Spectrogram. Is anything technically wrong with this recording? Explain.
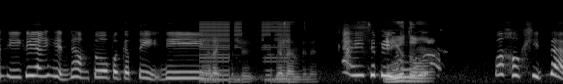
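Yes, the speech has three kinds of fault: a GSM phone buzz, speech suppressed in double talk, and an echo leak.

From 2.00 to 2.90 s a GSM phone buzz sits about 9 dB below the speech. A nearby 2G handset transmitting in bursts 217 times a second is rectified by the audio circuitry. The result is a raspy 217 Hz buzz with many harmonics that comes and goes because the phone is transferring data.

At 2.33 to 2.44 s, 2.60 to 2.77 s, 3.38 to 3.45 s and 4.18 to 4.52 s the speech dips briefly, by around 10 dB and by about 15 dB in the last stretch. This is likely speech suppressed in double talk: the echo canceller, unable to separate near speech from far-end echo while both sides talked, turned the signal down.

From 3.33 to 3.49 s a very faint delayed copy of the speech trails about 293 ms behind. This is likely an echo leak, where a loudspeaker-side echo canceller let part of its microphone pickup through and sent it back down the line.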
